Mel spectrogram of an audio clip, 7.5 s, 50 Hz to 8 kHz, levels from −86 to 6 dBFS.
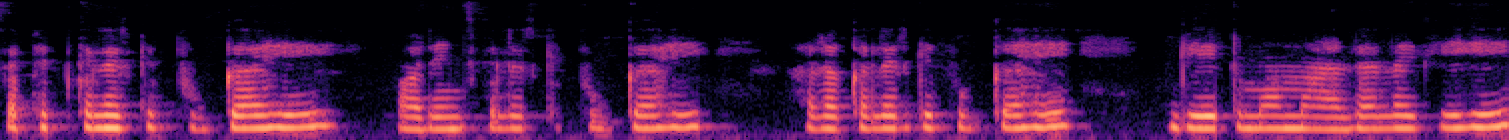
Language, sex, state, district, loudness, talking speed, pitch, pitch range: Chhattisgarhi, female, Chhattisgarh, Raigarh, -18 LUFS, 160 wpm, 230 Hz, 225-240 Hz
